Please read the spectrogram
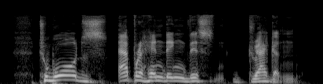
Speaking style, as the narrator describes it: said the patrician firmly

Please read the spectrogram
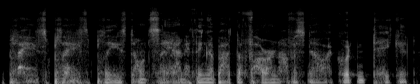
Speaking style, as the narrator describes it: Hart whispered

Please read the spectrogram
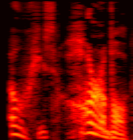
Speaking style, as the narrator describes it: whispered Hermione

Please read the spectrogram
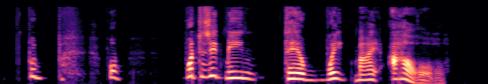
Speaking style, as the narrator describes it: he stammered

